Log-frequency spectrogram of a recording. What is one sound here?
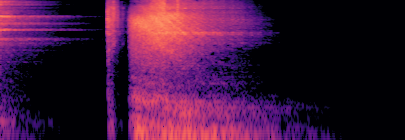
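A loud whoosh sweeps past with a deep rumble, then fades away.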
